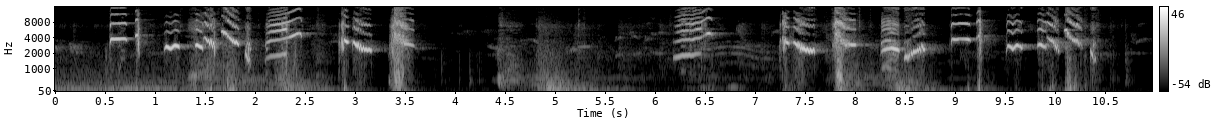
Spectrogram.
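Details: Oriental magpie-robin, a kept bird, singing varied phrases of rising whistles, twangy slurs and clicking chips in two long bouts separated by a brief soft gap, with occasional knocks.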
